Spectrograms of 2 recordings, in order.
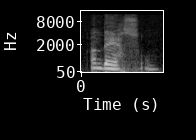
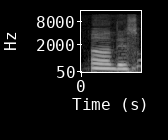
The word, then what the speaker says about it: Anderson: Ó, se a sílaba tônica fosse o der, teria acento, era igual ao próton. Anderson. Se a sílaba tônica fosse o som, você falaria Anderson. Você fala Anderson? Como é que você fala? Conta pra mim. Anderson.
